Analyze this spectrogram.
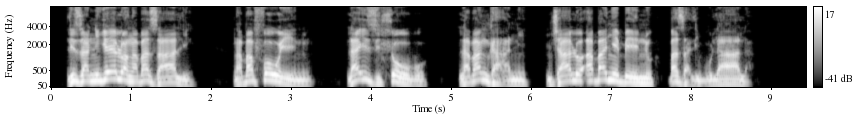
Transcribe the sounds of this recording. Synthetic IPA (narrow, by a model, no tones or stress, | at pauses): lizaniɣɛlwaŋaβazali | ŋaβafɔwenu | laiziɬɔβɔ | laβaŋani | nd͡ʒʱalɔʔaβaɲɛβenuβazaliβulaːla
